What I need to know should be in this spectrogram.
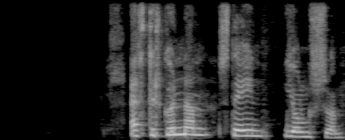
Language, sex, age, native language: Icelandic, female, 9, Icelandic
